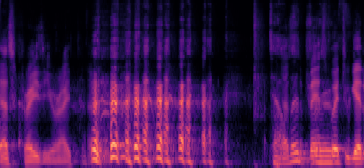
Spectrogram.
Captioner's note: laughter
